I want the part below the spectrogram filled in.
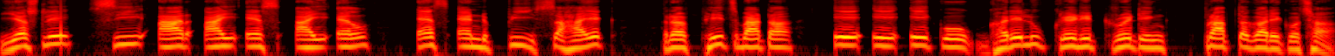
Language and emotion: Nepali, neutral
